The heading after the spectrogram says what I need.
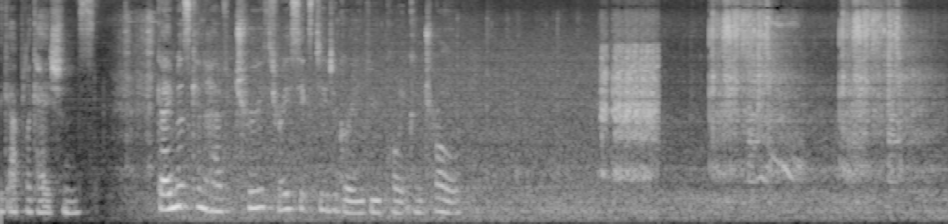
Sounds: speech

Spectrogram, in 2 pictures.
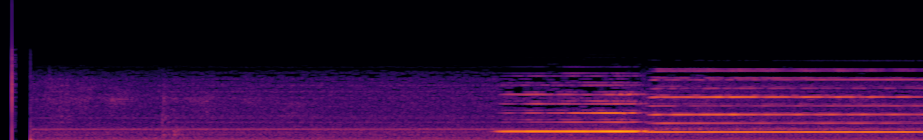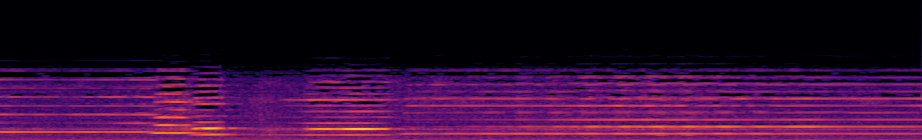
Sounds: playing harmonica

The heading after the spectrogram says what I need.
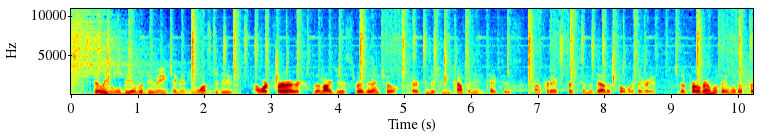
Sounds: music, speech

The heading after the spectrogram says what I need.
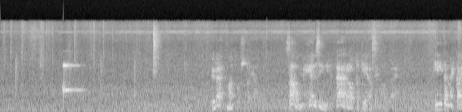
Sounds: vehicle, speech

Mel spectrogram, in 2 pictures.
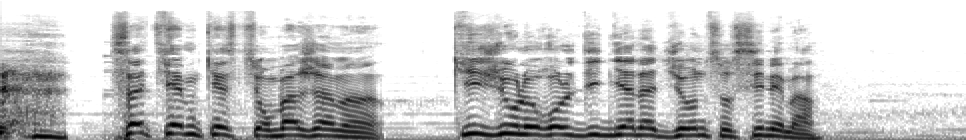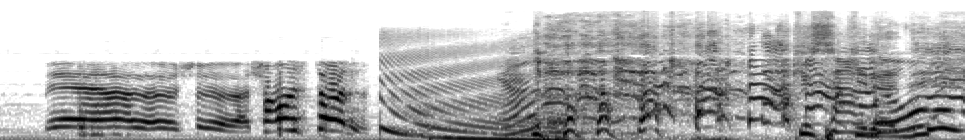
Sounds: speech

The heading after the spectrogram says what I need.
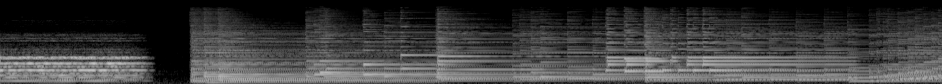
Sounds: electric piano, piano, keyboard (musical)

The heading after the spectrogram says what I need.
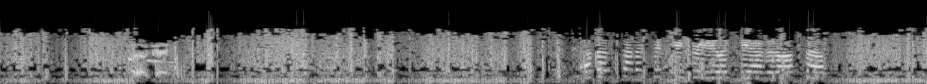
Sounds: speech

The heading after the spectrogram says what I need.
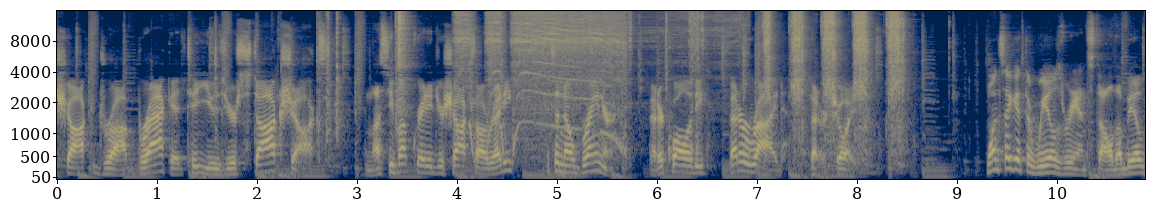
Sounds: speech

